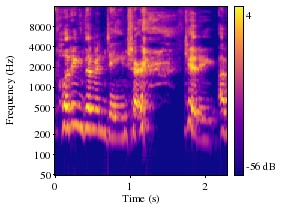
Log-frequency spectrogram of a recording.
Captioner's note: laughs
